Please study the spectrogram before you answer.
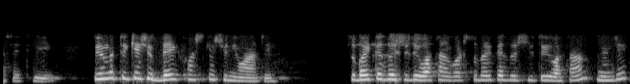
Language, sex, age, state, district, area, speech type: Kashmiri, male, 30-45, Jammu and Kashmir, Srinagar, urban, conversation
